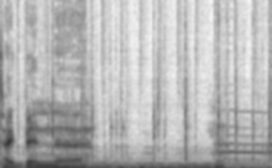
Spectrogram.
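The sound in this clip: Rapid clicking of a computer keyboard as someone types to set a shortcut, a run of light uneven keystrokes that follows brief talk at the start.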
